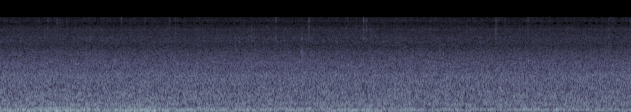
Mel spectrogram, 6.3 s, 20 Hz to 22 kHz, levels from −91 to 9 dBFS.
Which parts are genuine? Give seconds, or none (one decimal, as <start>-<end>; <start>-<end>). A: 0.0-6.3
